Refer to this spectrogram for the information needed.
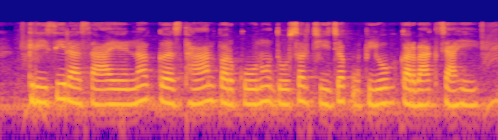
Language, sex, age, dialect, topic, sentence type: Maithili, female, 18-24, Southern/Standard, agriculture, statement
